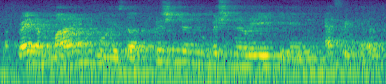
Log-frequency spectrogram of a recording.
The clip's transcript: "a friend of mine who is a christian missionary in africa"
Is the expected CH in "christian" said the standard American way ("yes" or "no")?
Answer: yes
